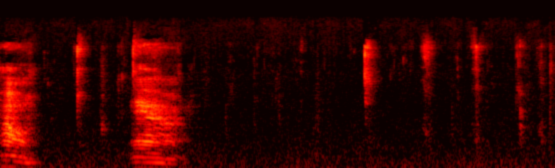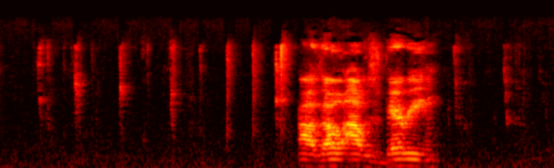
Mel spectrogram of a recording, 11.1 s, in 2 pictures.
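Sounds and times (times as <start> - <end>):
chewing mouth clicks and lip smacks: 0.7 - 1.4, 2.2 - 8.5, 10.0 - 11.0.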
